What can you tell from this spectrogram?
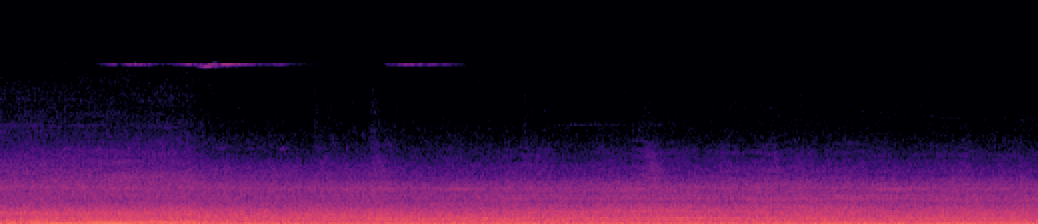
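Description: Jet airliner engines heard as a steady rush of noise with a low hum, easing off slightly over the first couple of seconds and then holding steady.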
